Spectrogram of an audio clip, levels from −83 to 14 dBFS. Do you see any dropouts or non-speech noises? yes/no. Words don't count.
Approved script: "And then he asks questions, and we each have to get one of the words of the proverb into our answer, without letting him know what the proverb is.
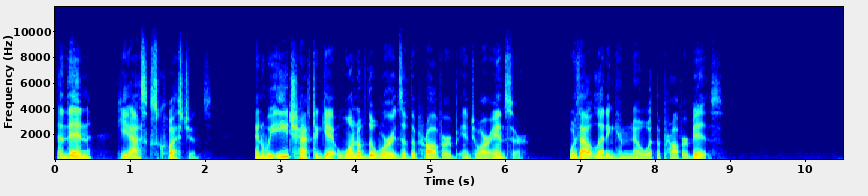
no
